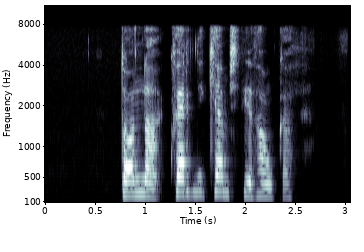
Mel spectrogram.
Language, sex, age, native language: Icelandic, female, 60-69, Icelandic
